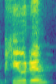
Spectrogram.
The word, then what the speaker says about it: Putin: or other communist countries yes what's his name Putin yes Putin or py Putin Putin Putin yeah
